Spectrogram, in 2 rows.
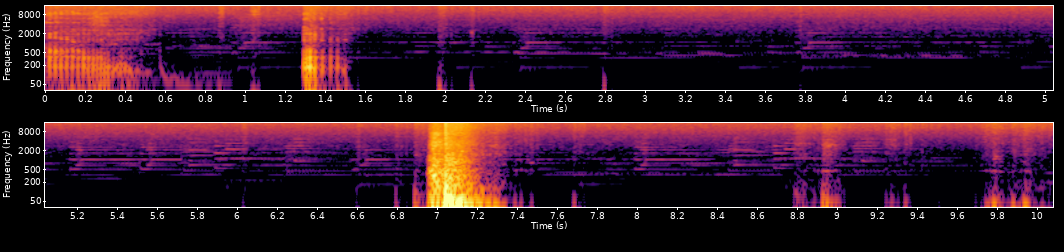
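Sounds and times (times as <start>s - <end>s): single thump: 7.0s - 7.3s.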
